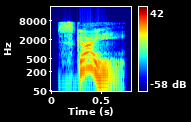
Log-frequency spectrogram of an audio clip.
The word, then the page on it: skyey: British English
